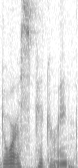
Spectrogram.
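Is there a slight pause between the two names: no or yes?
yes. A slight pause separates the two names. The speaker calls it right. "There's this ever so slight pause there"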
